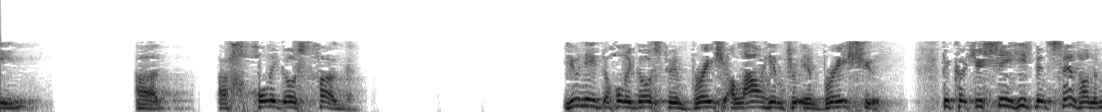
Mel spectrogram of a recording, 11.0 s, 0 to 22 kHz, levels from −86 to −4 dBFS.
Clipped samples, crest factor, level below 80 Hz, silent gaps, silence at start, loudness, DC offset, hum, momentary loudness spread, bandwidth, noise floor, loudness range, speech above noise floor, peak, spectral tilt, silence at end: under 0.1%; 16 dB; -46 dBFS; 0.59-1.29 s, 2.05-2.14 s, 3.81-4.33 s, 4.45-4.77 s, 4.87-5.59 s; 0 s; -15 LUFS; under 0.1%; none; 9 LU; 5 kHz; under -90 dBFS; 6 LU; over 75 dB; 0 dBFS; -8.5 dB/octave; 0 s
